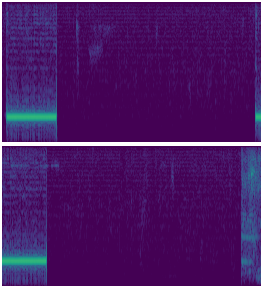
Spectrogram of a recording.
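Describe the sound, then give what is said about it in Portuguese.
Telephone line tones follow a dropped call: two loud, steady beeps of about one second each, separated by roughly four seconds of silence. Another burst of sound starts at the very end. “A ligação do senhor caiu.”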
